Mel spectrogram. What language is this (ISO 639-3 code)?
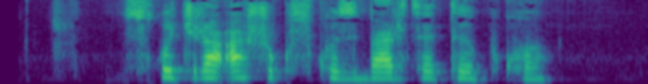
abk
